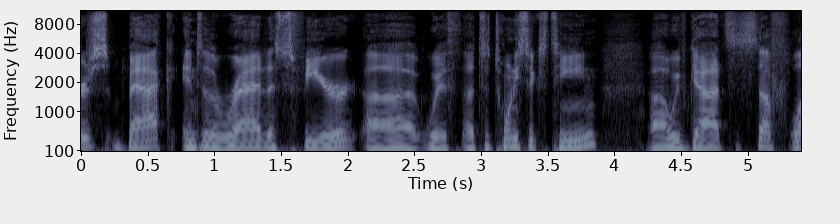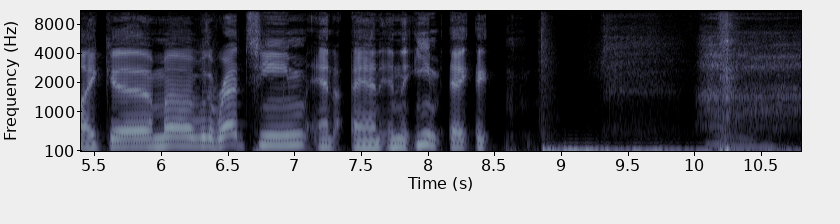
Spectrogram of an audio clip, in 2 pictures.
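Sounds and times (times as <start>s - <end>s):
speech: 0.0s - 8.6s
deep yoga breathing exercise: 9.1s - 10.7s.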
